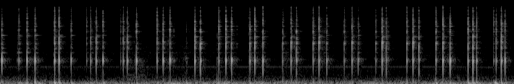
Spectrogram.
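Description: A small, hollow, rectangular printed metal Altoids Arctic mint tin is held in one hand and tapped with the fingertips and short nails. The result is a quick, uneven run of short, dry clicks with a bright metallic tick near 1.1 kHz and almost no ring. A faint low rumble sits underneath.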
